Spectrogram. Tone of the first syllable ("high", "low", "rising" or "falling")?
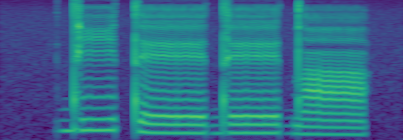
high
